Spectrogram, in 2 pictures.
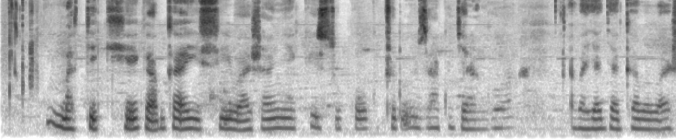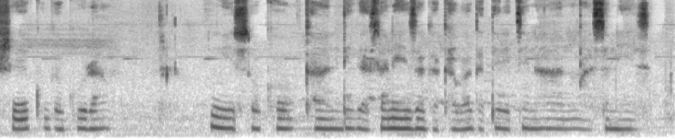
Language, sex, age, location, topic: Kinyarwanda, female, 18-24, Musanze, agriculture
